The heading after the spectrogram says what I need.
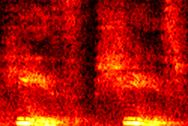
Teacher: the S ending will have a Z because we hear that vowel sound.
